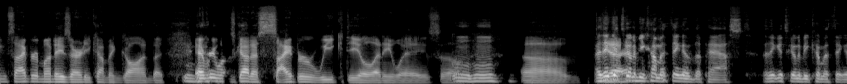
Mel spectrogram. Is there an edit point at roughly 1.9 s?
no; 1 cut; at 5.9 s

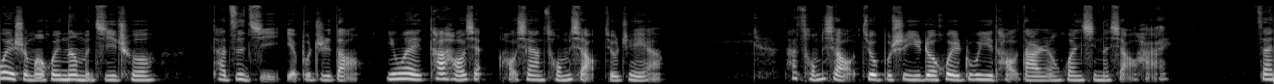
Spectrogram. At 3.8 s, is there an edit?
yes; 1 cut; at 3.8 s

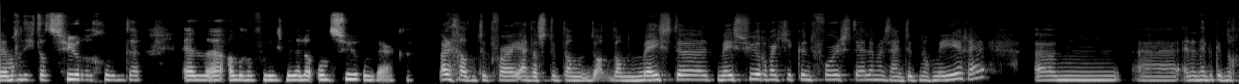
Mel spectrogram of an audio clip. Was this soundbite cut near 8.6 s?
no; 1 cut; at 4.3 s

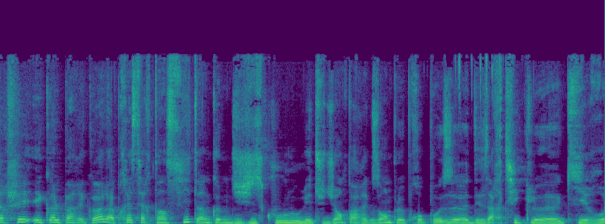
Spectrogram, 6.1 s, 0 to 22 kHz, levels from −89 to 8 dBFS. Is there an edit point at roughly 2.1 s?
yes; 1 cut; at 2.1 s

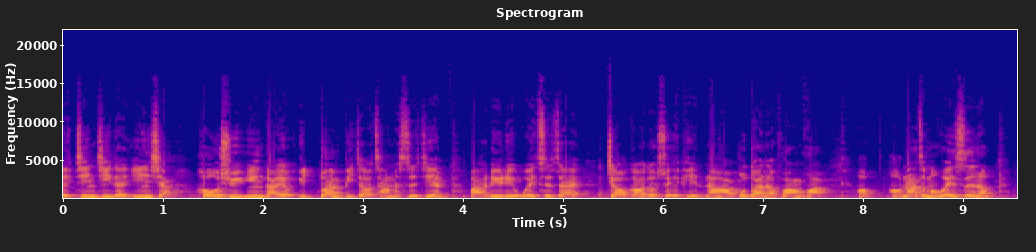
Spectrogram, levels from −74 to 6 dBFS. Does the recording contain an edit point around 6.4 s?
no; 1 cut; at 8.2 s

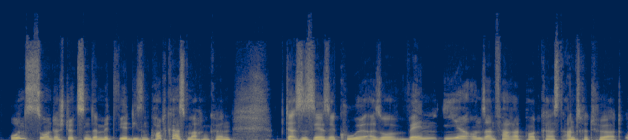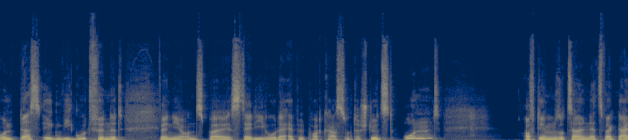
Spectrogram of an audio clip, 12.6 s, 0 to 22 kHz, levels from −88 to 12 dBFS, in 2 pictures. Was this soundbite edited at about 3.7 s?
no; 1 cut; at 7.9 s

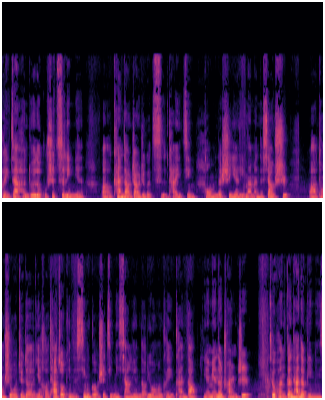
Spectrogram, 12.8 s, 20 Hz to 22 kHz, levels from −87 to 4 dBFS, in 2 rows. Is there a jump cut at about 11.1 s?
no; 3 cuts; at 3.3 s, 5.9 s, 9.3 s

